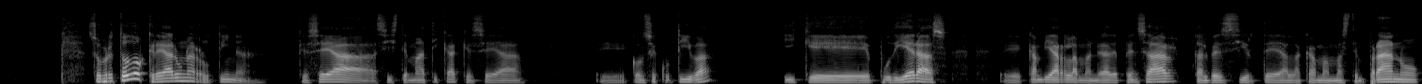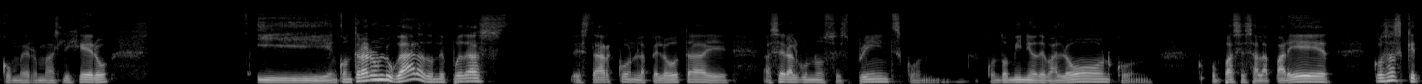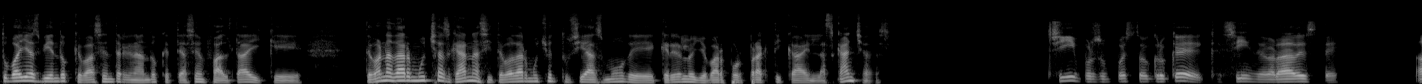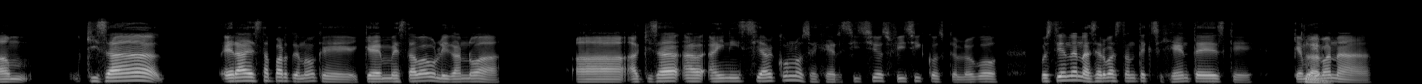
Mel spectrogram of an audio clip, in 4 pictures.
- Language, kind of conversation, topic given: Spanish, advice, ¿Cómo puedo dejar de postergar y empezar a entrenar, aunque tenga miedo a fracasar?
- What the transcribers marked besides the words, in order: none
